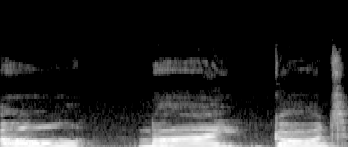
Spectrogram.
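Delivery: put-on stunned horror, very slow, drawn-out "my". Retelling a first reaction to getting a result: retelling being horrified. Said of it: "I was literally horrified".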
